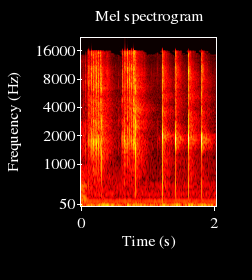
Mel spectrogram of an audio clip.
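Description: Pepper mill grinding peppercorns in two short twists, followed by four quick, sharp clicks.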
